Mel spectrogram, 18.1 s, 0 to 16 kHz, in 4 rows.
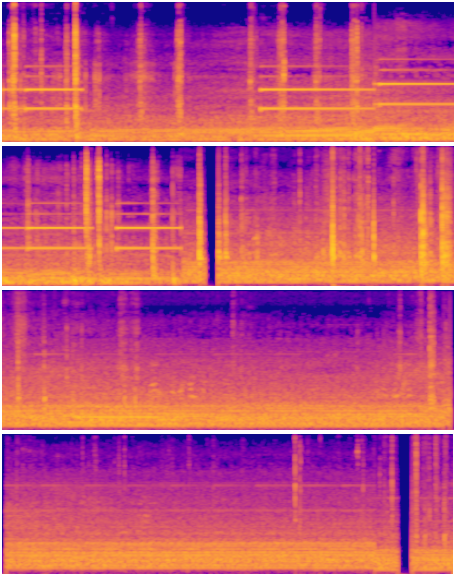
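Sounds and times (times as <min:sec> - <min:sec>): sharp clicks: 0:00.0 - 0:03.8
warning chime long beeps: 0:02.6 - 0:06.3.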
